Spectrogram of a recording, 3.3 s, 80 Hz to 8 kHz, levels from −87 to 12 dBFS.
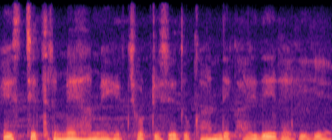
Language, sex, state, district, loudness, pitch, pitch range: Hindi, female, Madhya Pradesh, Bhopal, -16 LUFS, 175 Hz, 165-185 Hz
